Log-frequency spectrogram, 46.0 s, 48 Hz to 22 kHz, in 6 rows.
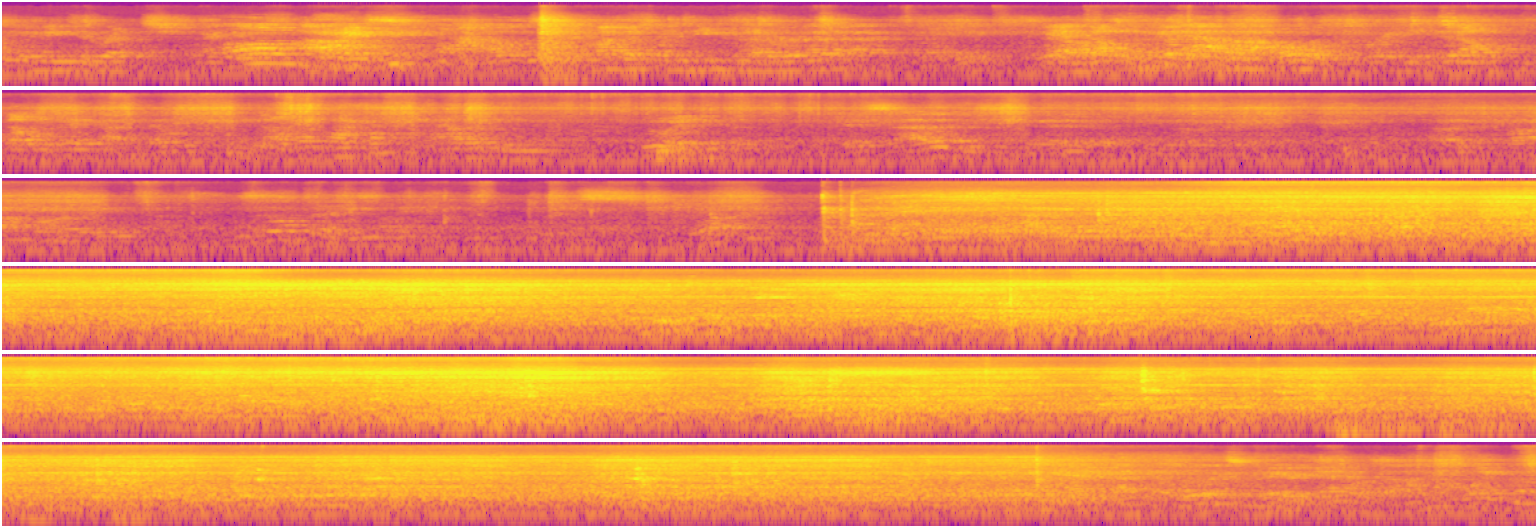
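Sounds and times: shop machine whirring: 0:19.4 - 0:44.4.

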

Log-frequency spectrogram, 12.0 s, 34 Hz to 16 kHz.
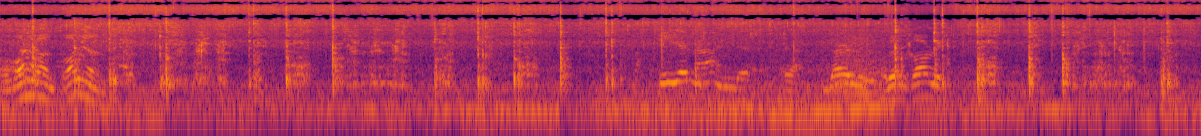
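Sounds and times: food sizzling in hot oil: 0:00.0 - 0:12.0
metal ladle scraping a wok: 0:00.3 - 0:06.3, 0:08.9 - 0:12.0.

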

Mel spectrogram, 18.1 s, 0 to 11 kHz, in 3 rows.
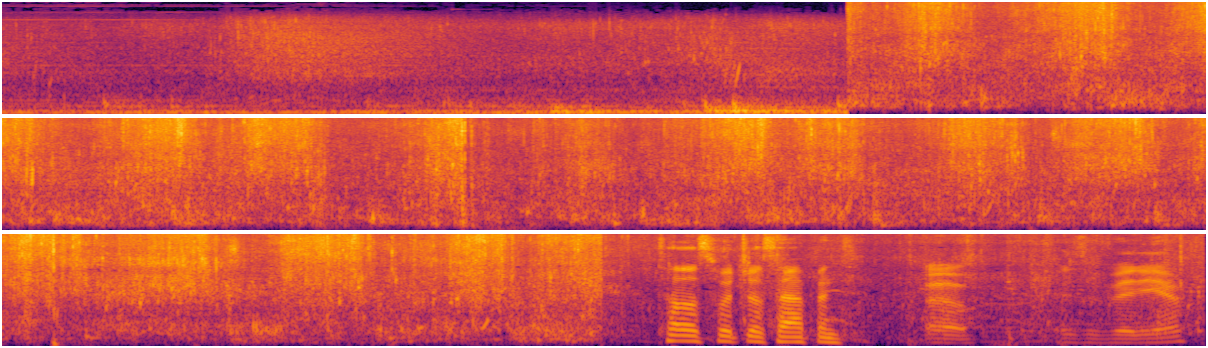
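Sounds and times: kayak paddles splashing water: 0:04.2 - 0:18.0.

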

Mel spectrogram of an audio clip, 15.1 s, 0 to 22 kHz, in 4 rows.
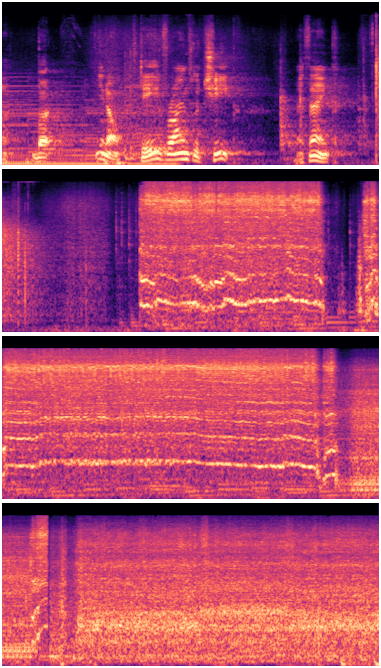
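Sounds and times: die grinder grinding steel: 0:05.1 - 0:15.0.

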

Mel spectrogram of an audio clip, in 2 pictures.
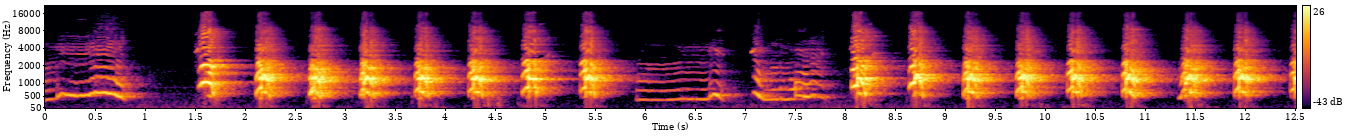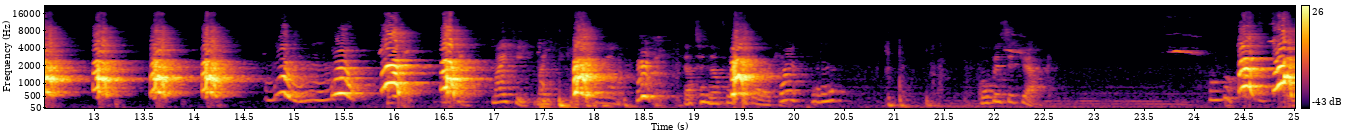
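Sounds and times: puppy whining: 0:00.0 - 0:02.0, 0:04.9 - 0:08.8, 0:14.7 - 0:16.9, 0:19.6 - 0:20.6, 0:23.7 - 0:25.0
puppy barking: 0:01.6 - 0:05.9, 0:08.1 - 0:17.0, 0:17.6 - 0:18.8, 0:19.4 - 0:20.0, 0:24.4 - 0:25.0.

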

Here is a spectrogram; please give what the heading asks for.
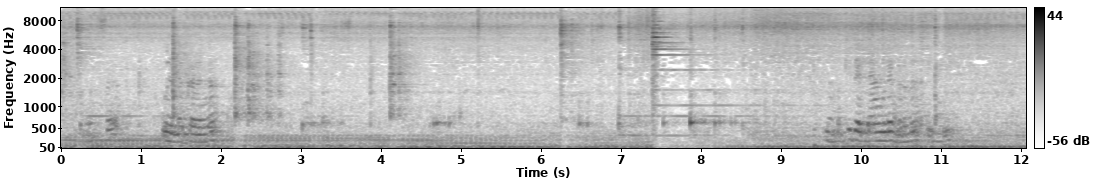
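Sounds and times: onions sizzling in oil: 0:00.0 - 0:12.0
metal spoon clinking and scraping: 0:02.2 - 0:03.5, 0:06.2 - 0:09.1.

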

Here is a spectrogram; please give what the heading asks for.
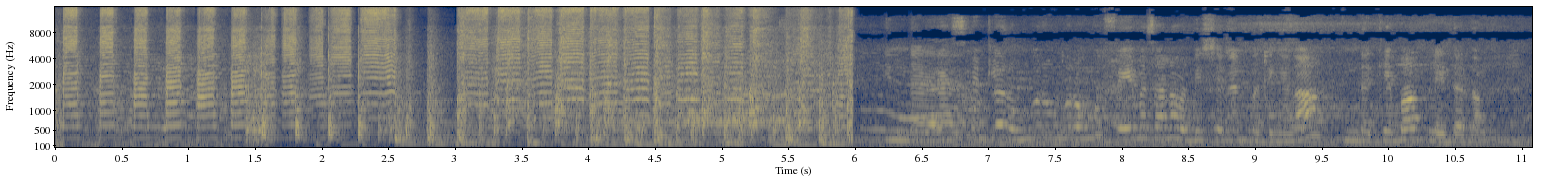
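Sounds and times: upbeat music with quick beat: 0:01.4 - 0:06.0.

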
